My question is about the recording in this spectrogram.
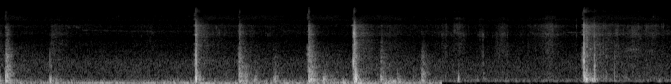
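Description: Axe splitting firewood logs on a chopping block: about five sharp, loud chopping cracks a second or so apart, with lighter wooden knocks between them.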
